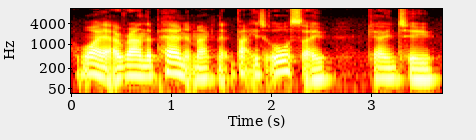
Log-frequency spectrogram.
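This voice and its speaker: A man's voice: lowish voice, moderate pace, a little mellow. A man giving an explanatory lesson as a teacher, talking informally and stressing key words. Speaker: physics teacher.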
